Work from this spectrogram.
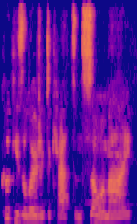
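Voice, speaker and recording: A woman's voice: medium pitch, fairly even intonation, a little fast, pushed and bright, natural voice. A woman voicing a practical, caring mother in a children's storybook, firm but reassuring. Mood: stern. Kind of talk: children's storybook read-aloud.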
